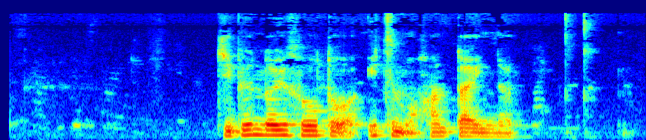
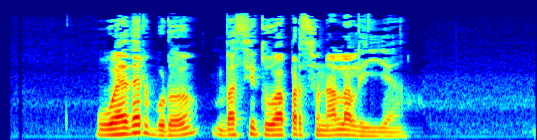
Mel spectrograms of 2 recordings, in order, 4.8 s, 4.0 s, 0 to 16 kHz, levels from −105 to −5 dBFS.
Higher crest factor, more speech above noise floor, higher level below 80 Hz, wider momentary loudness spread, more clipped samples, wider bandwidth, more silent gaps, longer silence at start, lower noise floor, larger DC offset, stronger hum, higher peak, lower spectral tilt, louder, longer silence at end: about the same, 20 dB vs 22 dB; about the same, 45 dB vs 47 dB; first, -56 dBFS vs -66 dBFS; about the same, 15 LU vs 14 LU; neither; about the same, 11.5 kHz vs 11.5 kHz; neither; second, 0.55 s vs 0.75 s; about the same, -67 dBFS vs -67 dBFS; neither; neither; second, -6 dBFS vs 0 dBFS; first, -7.5 dB/octave vs -5 dB/octave; about the same, -23 LUFS vs -21 LUFS; second, 0.45 s vs 1 s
